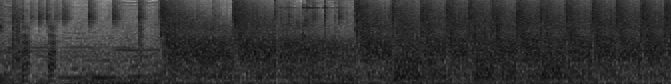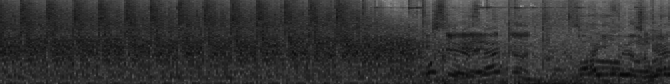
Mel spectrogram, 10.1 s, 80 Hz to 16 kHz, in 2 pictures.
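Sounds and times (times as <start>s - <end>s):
rapid gunfire: 1.2s - 8.2s.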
